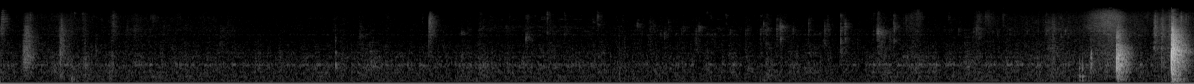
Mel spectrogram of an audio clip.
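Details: Quiet indoor room with soft drips and small clicks, a faint steady hum, and a few sharp clattering knocks near the end; no animal voice is heard.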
